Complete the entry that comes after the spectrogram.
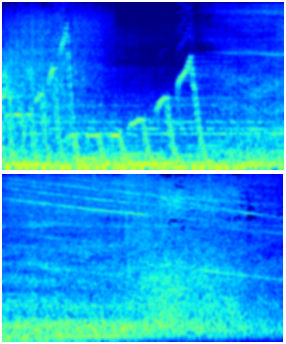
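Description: A motor revs up in a series of climbing, whining pitch sweeps, then settles into a loud, steady rushing roar that eases off slightly at the end. No one speaks.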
